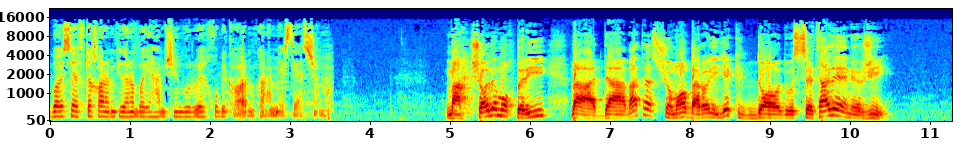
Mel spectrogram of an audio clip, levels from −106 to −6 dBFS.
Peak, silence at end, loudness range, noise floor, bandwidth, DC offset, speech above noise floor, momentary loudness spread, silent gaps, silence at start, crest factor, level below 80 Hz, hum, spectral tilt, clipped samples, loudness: 0 dBFS; 0.8 s; 10 LU; -54 dBFS; 15 kHz; under 0.1%; 41 dB; 11 LU; none; 0 s; 14 dB; -52 dBFS; none; -4 dB/octave; under 0.1%; -13 LUFS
